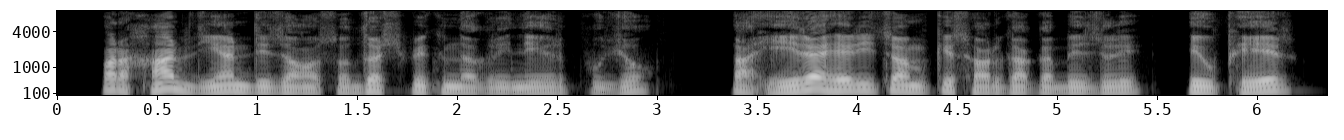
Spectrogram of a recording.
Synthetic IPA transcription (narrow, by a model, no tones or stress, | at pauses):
pɐɾhãːnd̪ʱɪjãːnd̪id͡zãːɔ̃sɔd̪ɐʃmɪknɐɡɾineːɭpʊd͡ʒɔ | t̪aheːɾaɦeːɾit͡sɐmkisɐɾɡakɛbeːd͡zlet̪eːupʰeːɾ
